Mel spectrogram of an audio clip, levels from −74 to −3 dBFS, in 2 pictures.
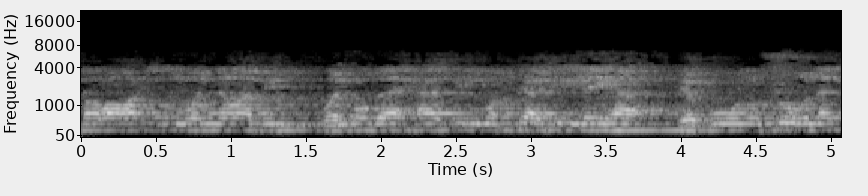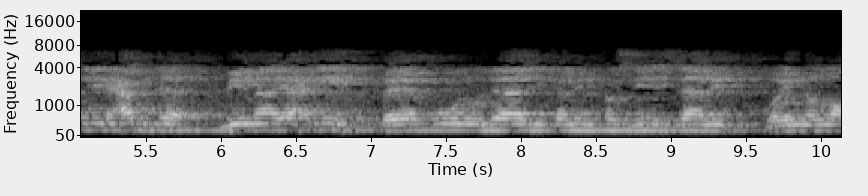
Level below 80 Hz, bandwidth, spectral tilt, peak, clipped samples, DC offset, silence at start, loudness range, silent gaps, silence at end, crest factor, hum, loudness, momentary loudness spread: -82 dBFS; 7.2 kHz; -3 dB/octave; -10 dBFS; under 0.1%; under 0.1%; 0 s; 1 LU; none; 0 s; 18 dB; none; -27 LUFS; 5 LU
